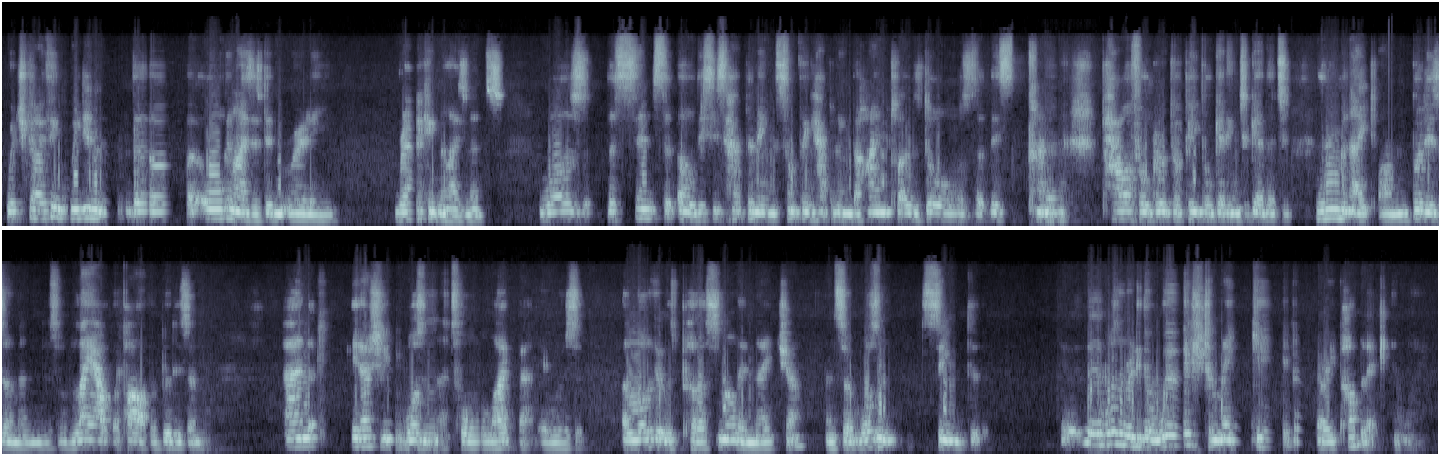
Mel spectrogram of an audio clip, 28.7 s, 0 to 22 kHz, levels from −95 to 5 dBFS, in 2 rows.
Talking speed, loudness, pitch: 170 wpm, -21 LUFS, 140 Hz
